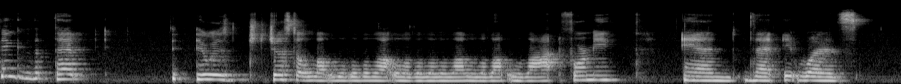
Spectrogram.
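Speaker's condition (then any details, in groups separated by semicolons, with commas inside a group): Stuttering; therapy over past 3 years: fluency shaping, stuttering modification, voluntary stuttering, subway talks with strangers; not always in control of speech, open about stuttering, speaks naturally; speech tools helped at times but not reduced stuttering, drops strategies needing unnatural speaking; repeated sounds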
